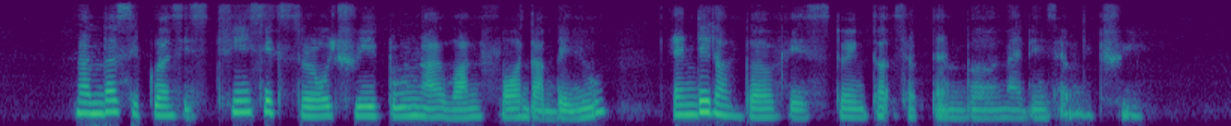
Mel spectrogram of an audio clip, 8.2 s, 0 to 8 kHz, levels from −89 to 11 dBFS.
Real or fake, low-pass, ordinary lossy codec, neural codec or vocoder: fake; 7.2 kHz; Opus, 32 kbps; codec, 32 kHz, 1.9 kbps, SNAC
